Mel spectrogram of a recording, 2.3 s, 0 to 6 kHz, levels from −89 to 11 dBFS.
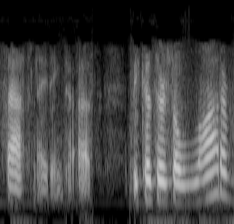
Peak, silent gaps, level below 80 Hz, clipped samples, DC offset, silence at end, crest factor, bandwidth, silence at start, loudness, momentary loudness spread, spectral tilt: -2 dBFS; none; -68 dBFS; under 0.1%; under 0.1%; 0.05 s; 16 dB; 3.8 kHz; 0.05 s; -19 LUFS; 14 LU; -8 dB/octave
